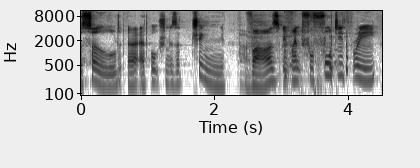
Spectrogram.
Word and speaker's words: Qing: It rhymes with bling. Ping. Thing. Thing. I like thing. Most expensive Chinese item ever sold at auction is a Qing vase.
